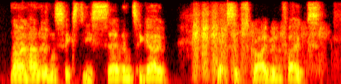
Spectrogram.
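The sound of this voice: A man's hoarse, raspy put-on character voice at medium pitch, delivered very slowly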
